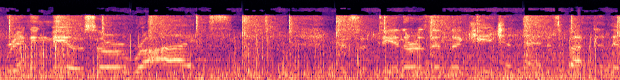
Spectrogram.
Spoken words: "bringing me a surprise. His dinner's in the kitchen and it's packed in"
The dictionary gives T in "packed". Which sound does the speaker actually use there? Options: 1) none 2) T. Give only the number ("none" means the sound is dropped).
1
